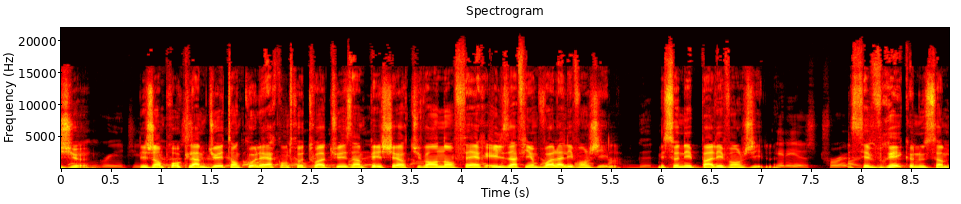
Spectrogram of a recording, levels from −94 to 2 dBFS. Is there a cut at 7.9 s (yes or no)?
yes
